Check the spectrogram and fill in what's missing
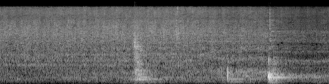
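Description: Mutton and a couple of potato pieces sauté in a pan, a constant close sizzle with a few scraping stirs and clinks against the pan.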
